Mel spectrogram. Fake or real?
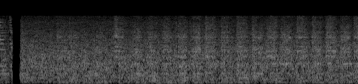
real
